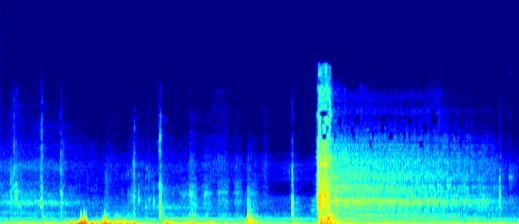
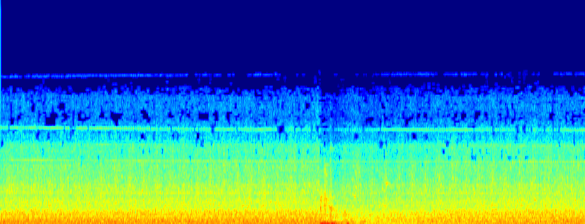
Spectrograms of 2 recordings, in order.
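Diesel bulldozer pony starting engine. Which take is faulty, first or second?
first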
